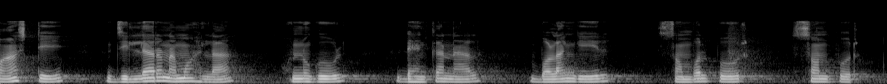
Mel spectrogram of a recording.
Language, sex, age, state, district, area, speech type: Odia, male, 18-30, Odisha, Boudh, rural, spontaneous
